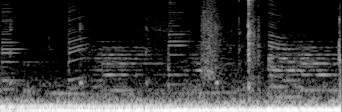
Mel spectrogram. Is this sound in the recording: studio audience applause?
no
